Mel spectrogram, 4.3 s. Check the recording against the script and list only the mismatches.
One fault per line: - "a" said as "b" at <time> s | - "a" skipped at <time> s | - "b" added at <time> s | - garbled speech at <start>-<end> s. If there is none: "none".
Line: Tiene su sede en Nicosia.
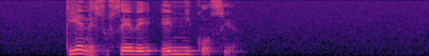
none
